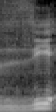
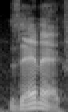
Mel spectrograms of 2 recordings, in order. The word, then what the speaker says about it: Xan: And I thought it was Zane. It's like Xan. little Xanax, little Xan.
